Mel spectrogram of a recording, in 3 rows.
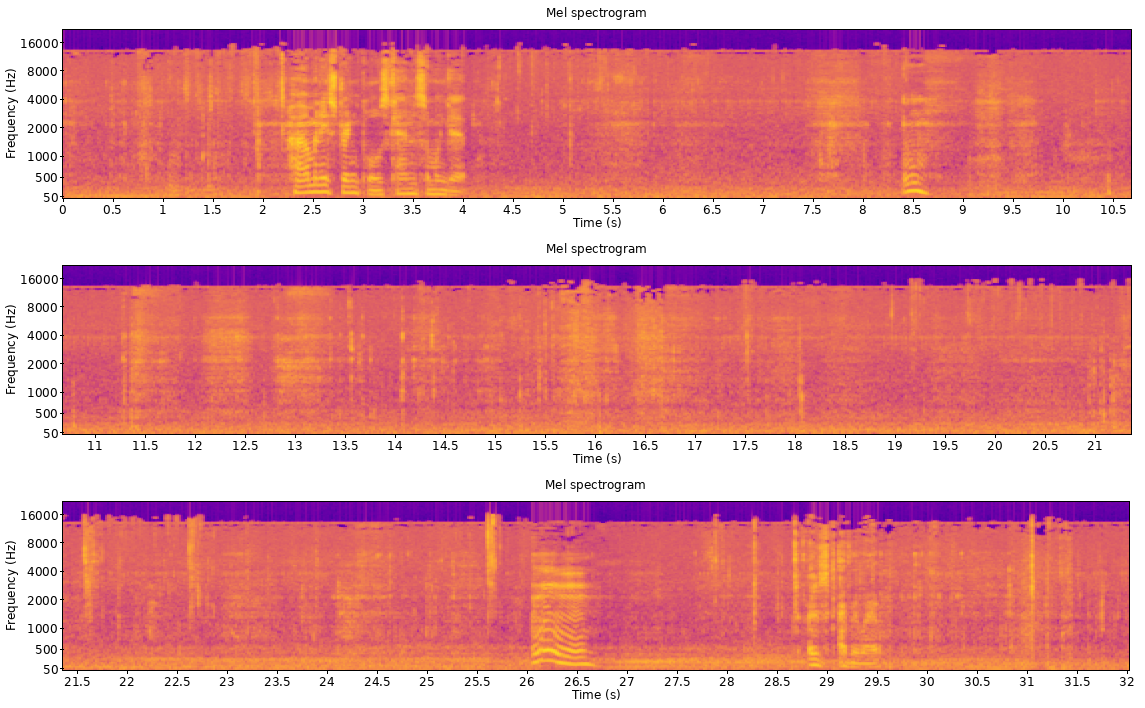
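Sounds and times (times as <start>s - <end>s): low car cabin rumble: 0.0s - 32.0s
wet chewing mouth sounds: 4.0s - 6.2s, 12.6s - 26.0s, 27.7s - 28.8s, 29.5s - 32.0s.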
